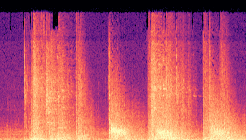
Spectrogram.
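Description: Gunfire in the video game Eat Lead: The Return of Matt Hazard, likely from a Magnum or six-shooter: four loud, close blasts about a second apart, each trailing into a noisy rumble.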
